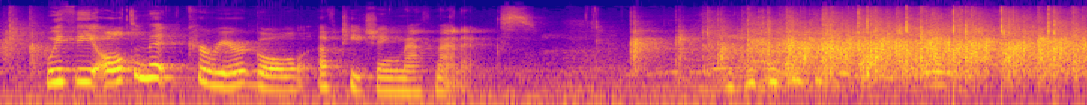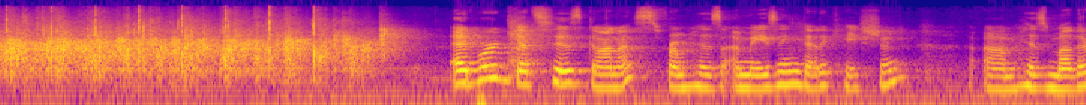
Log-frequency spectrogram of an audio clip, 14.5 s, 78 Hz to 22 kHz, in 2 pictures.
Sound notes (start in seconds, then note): 0.0 applause; 4.1 applause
